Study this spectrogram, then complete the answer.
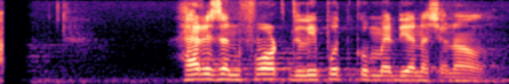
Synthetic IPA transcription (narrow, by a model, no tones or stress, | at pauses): hɛɾizɔnfɔrt̪̚dilipʊt̪̚kumedianasional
